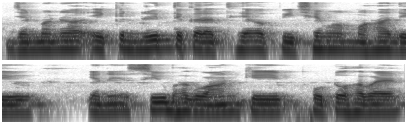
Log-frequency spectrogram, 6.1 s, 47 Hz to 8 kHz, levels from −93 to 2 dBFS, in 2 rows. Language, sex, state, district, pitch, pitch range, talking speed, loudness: Chhattisgarhi, male, Chhattisgarh, Bilaspur, 120 Hz, 115-125 Hz, 170 wpm, -16 LUFS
